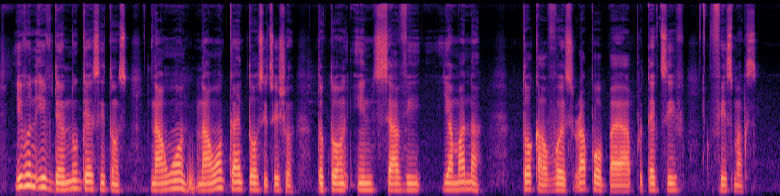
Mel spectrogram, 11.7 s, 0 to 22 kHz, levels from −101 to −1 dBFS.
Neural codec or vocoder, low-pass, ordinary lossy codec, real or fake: vocoder, 48 kHz, 128 mel bands, Vocos; none; none; fake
